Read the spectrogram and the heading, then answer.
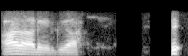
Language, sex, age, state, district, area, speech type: Tamil, male, 18-30, Tamil Nadu, Thoothukudi, rural, conversation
